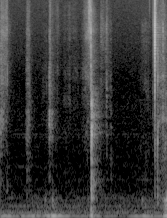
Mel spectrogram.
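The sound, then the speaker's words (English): A card is drawn from an oracle card deck: a few faint soft taps and papery clicks of card handling, spaced irregularly, with no voices. “So let me go ahead and pull a card for the highest good and greatest guidance of everyone listening.”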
